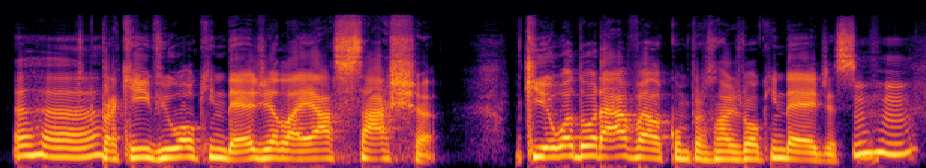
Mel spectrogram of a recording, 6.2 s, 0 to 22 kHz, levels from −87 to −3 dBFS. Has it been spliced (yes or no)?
no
